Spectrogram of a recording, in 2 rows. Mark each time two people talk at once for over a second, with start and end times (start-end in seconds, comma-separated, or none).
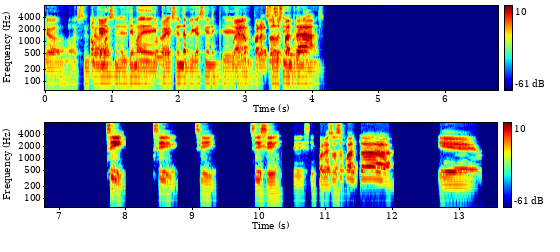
2.8-4.0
